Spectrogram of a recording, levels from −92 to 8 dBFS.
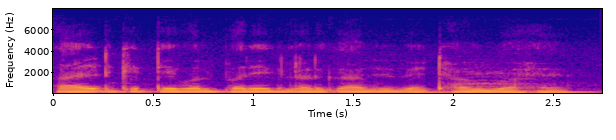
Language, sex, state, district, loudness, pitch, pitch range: Hindi, male, Jharkhand, Deoghar, -14 LUFS, 145 Hz, 140-150 Hz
